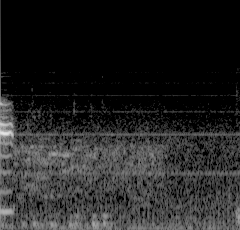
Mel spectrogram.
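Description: A man's voice ends a word right at the start. Faint, steady background noise follows and fades out over the next second and a half.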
